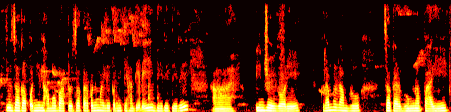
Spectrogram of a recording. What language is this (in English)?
Nepali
